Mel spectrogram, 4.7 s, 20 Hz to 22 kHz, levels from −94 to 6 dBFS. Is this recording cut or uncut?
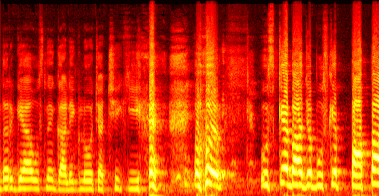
uncut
